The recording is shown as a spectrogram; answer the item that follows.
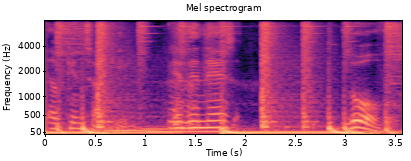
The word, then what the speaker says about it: Louisville: Just so you know, there's the state of Kentucky, and then there's Louisville. Okay, you gotta say it right too. It's Louisville.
